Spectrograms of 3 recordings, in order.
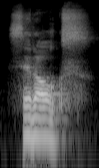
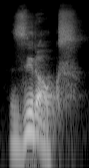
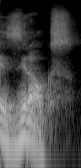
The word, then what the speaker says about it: Xerox: pronounce this word is xerox just think of the tv channel z tv z rocks so you can shorten the z a bit and say xerox right it's not x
